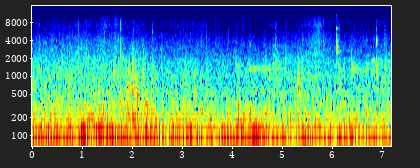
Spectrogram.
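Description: Steady rain pours down outdoors during a rainy-day cooking session with patola, a dense, even wash of noise lasting throughout with no voices and only faint scattered taps.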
